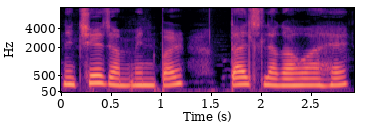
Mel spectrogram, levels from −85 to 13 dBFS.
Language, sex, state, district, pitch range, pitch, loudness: Hindi, female, Assam, Sonitpur, 195-220 Hz, 205 Hz, -15 LUFS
